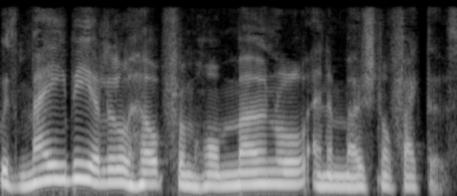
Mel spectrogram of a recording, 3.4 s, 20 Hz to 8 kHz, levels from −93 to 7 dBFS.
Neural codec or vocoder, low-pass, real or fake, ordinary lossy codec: none; 7.2 kHz; real; MP3, 48 kbps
